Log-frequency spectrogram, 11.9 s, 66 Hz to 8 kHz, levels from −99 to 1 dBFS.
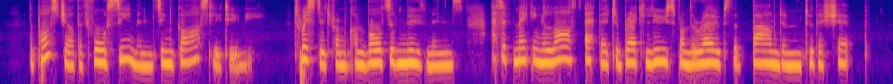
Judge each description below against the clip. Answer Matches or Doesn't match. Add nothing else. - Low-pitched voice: Doesn't match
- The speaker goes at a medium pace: Matches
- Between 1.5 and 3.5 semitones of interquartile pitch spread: Matches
